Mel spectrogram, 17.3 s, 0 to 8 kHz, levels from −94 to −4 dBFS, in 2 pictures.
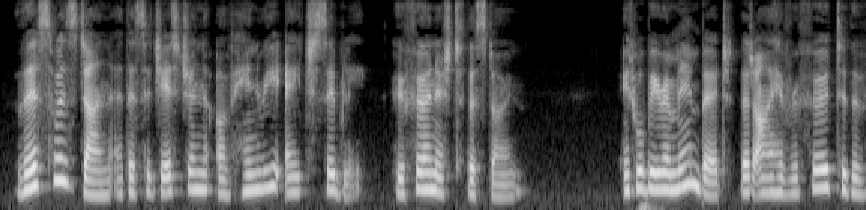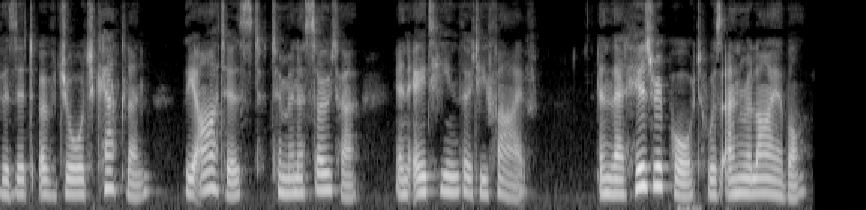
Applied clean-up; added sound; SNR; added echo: none; none; none; none.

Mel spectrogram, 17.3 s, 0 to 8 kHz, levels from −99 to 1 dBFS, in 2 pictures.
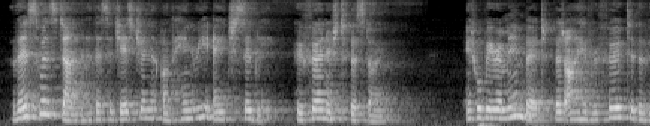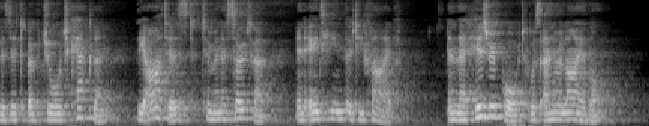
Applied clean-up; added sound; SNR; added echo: none; none; none; reverberation time 1.6 s.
